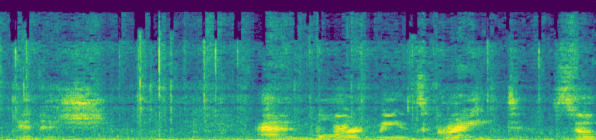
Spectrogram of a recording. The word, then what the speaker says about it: Inis: So Inish is the word for island in Irish. It's spelled I-N-I-S, Inish.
